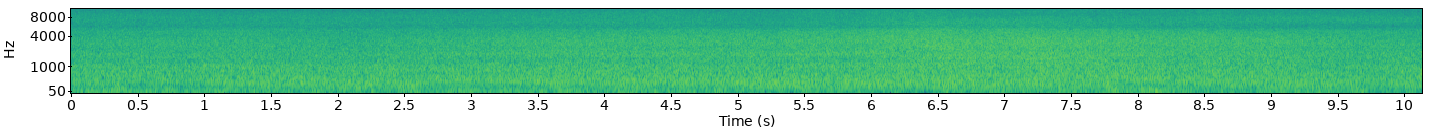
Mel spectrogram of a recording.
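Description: Ocean surf breaking and washing over a rocky shore: a steady rush of water that keeps an even level throughout.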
